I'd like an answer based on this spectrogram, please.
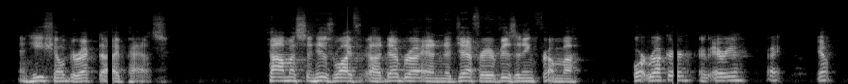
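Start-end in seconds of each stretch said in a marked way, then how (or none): none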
